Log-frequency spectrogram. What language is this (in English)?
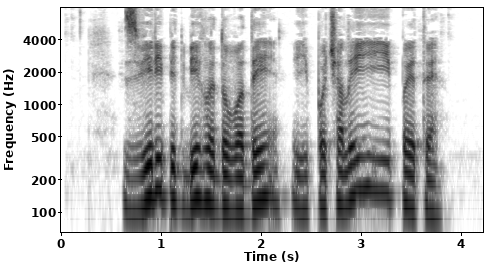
Ukrainian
